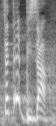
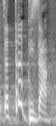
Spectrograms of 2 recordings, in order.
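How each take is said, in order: Both takes have the same delivery.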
